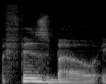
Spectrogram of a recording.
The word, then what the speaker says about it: FSBO: For sale by owner, FSBO, pronounced FISBO in the business.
